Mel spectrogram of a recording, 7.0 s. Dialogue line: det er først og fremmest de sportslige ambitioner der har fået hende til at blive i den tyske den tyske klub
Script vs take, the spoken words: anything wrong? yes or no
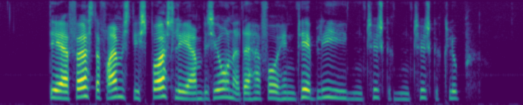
no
